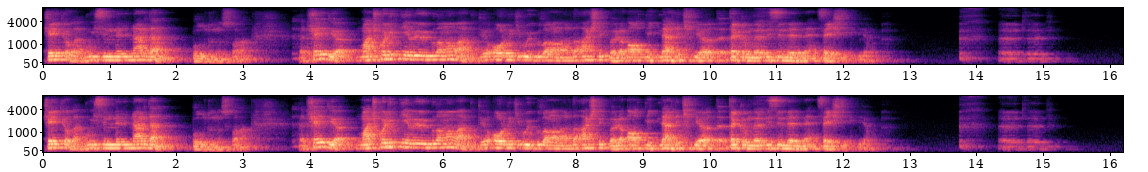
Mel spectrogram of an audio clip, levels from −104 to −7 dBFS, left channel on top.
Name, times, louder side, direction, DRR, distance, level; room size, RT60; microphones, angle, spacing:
voice 1, 0.0-1.8 2.2-3.0 3.8-12.4, right 1 dB, 70° right, 0 dB, 1.4 m, -20 dB
voice 2, 3.7-4.2 10.6-10.7 13.7-14.1 14.3-15.1, equal, 15° right, -4 dB, 2.1 m, -45 dB
7.3 x 5.0 x 4.3 m, 0.74 s
head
